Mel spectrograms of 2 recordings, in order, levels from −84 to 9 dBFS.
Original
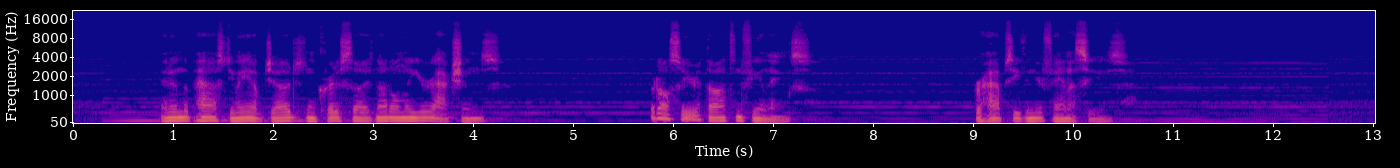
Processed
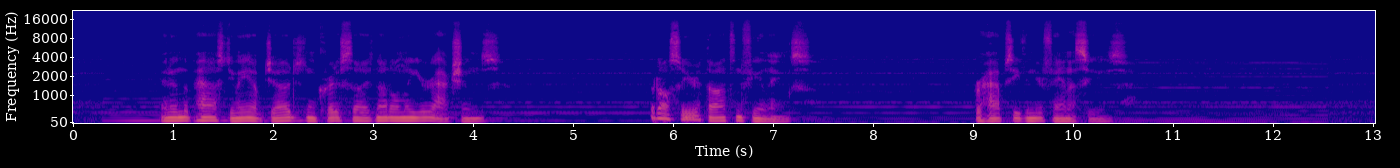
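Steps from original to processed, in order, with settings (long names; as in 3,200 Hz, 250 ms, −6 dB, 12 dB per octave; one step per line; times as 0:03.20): high-shelf EQ 4,400 Hz +5.5 dB
level −6 dB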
